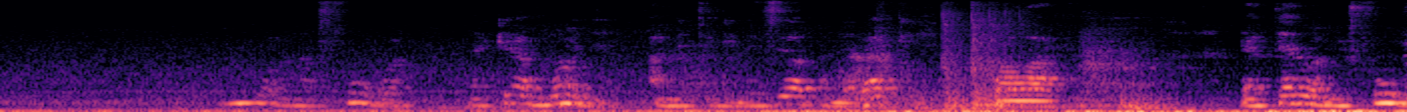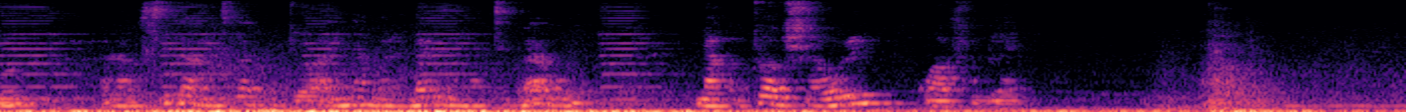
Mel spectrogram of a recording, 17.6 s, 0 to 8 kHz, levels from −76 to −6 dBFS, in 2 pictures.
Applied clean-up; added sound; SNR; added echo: none; Sliding door; -4 dB; reverberation time 0.4 s.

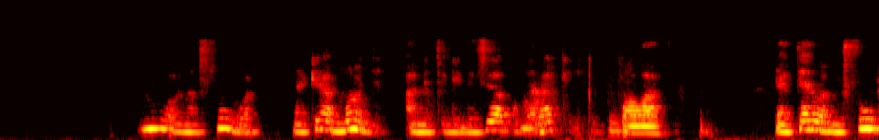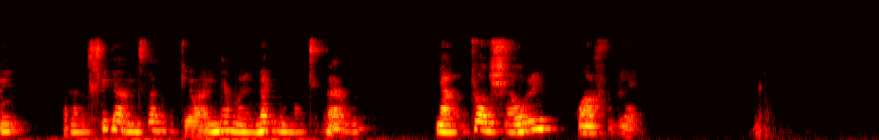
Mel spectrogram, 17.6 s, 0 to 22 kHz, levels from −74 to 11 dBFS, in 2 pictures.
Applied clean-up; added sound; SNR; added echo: neural mask model DeepFilterNet 3.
